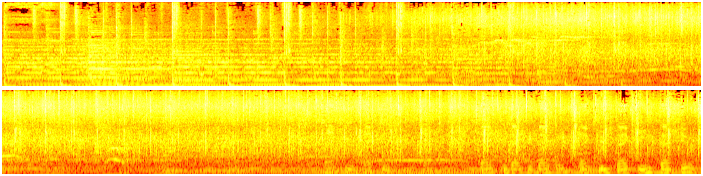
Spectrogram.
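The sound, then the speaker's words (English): A church audience at Capital Church in Idaho breaks into sustained, dense applause as the closing chords of music fade out in the first few seconds, the clapping continuing steadily and fairly loud to the end. “Come on, give God a good hand clap this morning, church.”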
